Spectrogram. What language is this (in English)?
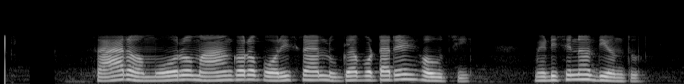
Odia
